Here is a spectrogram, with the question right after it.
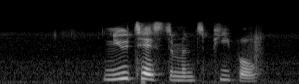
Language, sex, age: English, female, 20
